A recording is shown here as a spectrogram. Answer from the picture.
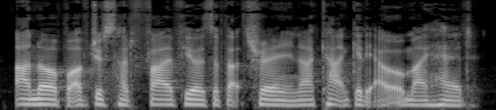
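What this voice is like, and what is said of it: Fake posh voice over Yorkshire accent. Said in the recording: “I put on a fake posh voice... I'm from Yorkshire. It's as posh as I get”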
